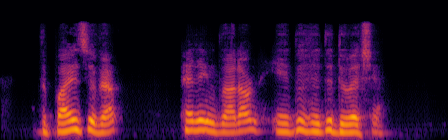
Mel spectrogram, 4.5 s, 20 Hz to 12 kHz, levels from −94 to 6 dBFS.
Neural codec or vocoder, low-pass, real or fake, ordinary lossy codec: codec, 16 kHz, 0.5 kbps, X-Codec, HuBERT features, trained on balanced general audio; 7.2 kHz; fake; MP3, 96 kbps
